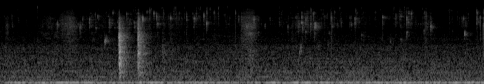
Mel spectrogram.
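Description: Pea-stuffed kochuris deep-frying in oil in a kadai over low heat: a steady sizzle with small crackles and pops, and two sharp clicks a little over a second in.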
